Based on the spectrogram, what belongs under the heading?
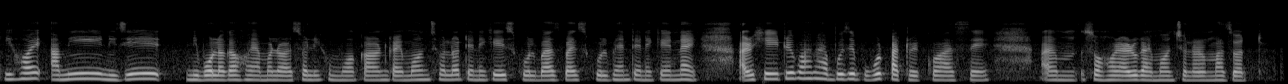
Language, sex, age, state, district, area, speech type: Assamese, female, 30-45, Assam, Sonitpur, rural, spontaneous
